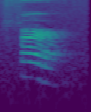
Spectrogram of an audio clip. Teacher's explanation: R is probably the most tense sound sound in this group not so much that our lips are tense they are rounded but our tongue has some tension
